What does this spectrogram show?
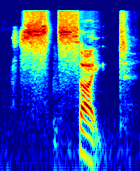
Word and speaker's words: sight: mice last layer things sight sight sight very good Ian can everybody say the word sight s and that word is a is a tricky because of the GH is silent we do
